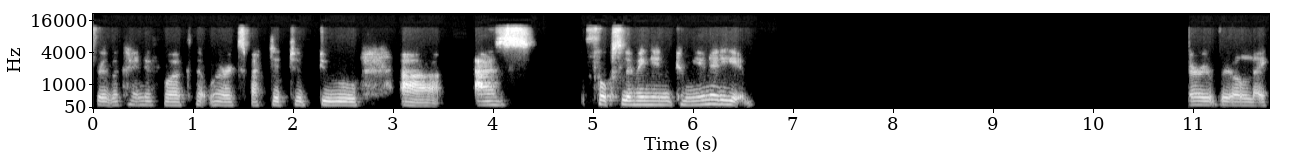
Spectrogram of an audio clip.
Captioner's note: audio cuts briefly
